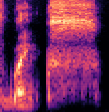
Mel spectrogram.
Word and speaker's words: lengths: Is it common to pronounce depths as depths and lengths as lengths. Yes, it is. It is extremely common and probably the most natural way to say it.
